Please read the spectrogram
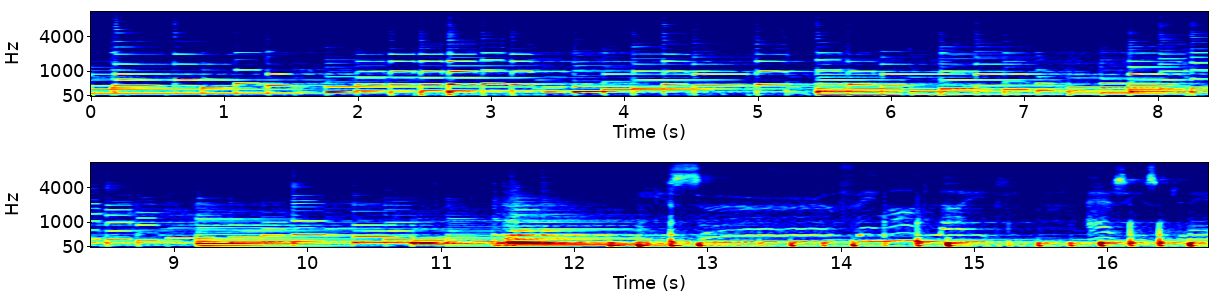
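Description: Acoustic guitar music, fingerpicked notes and chords running steadily. About three quarters of the way in, the music changes to a different passage with wavering, sliding tones.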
